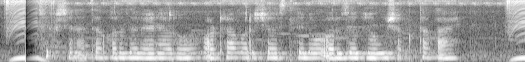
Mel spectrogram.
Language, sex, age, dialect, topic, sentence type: Marathi, female, 18-24, Southern Konkan, banking, question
